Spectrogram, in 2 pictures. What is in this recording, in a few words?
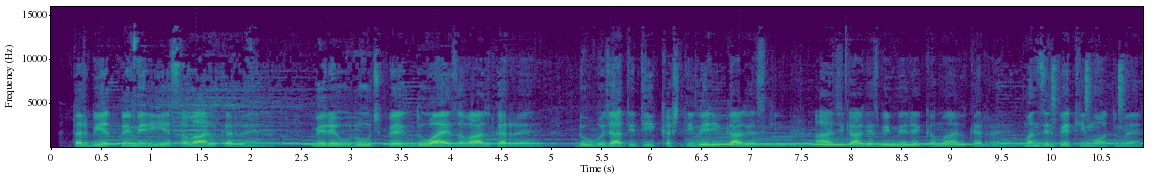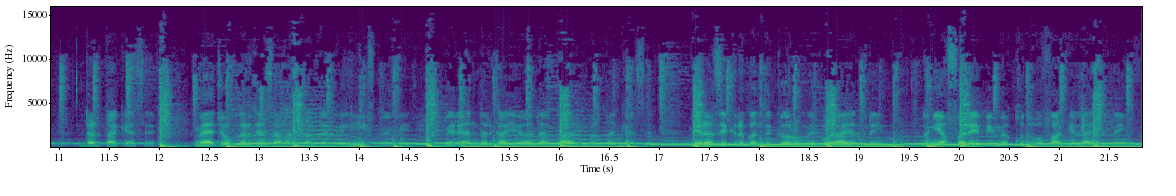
Sad Shayari; Munawar Faruqui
